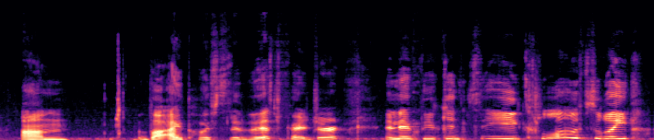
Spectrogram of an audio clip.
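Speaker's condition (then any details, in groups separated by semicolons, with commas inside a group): Spastic cerebral palsy, mixed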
